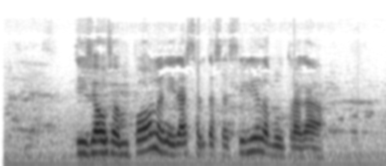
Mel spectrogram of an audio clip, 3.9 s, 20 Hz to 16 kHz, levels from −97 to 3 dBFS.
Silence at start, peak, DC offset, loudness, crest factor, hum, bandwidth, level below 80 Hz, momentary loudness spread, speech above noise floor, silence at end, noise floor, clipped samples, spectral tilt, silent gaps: 0.25 s; -2 dBFS; under 0.1%; -18 LUFS; 18 dB; none; 7.4 kHz; -50 dBFS; 13 LU; 27 dB; 0.3 s; -44 dBFS; under 0.1%; -6.5 dB/octave; none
